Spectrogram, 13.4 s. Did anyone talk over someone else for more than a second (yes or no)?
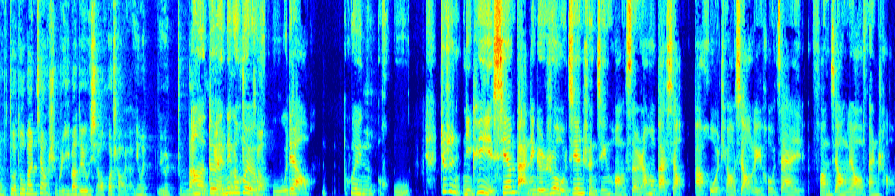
yes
